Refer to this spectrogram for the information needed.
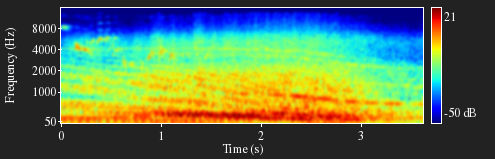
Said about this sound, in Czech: Slyšíte to houčení? Něco zase přijde. Nebe se ušetřete nás, ubohé. No to jsou letadla. Američani.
